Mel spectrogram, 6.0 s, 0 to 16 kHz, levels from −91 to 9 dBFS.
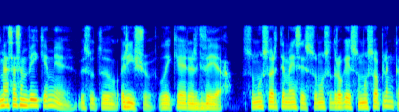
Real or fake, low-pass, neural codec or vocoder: real; 7.2 kHz; none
